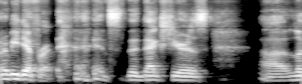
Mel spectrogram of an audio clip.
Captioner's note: chuckles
